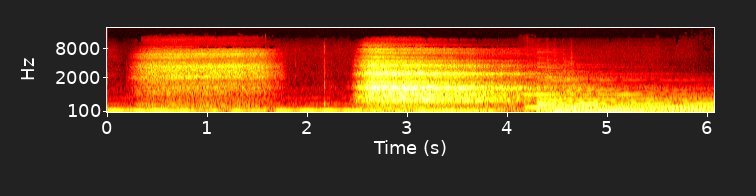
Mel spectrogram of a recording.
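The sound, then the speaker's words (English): Slow breathing during a guided relaxation exercise: one long soft inhale, a short pause, then a longer, louder exhale. A faint steady hum and soft tones sit beneath. “And breathe in and out.”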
